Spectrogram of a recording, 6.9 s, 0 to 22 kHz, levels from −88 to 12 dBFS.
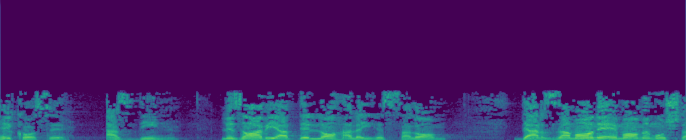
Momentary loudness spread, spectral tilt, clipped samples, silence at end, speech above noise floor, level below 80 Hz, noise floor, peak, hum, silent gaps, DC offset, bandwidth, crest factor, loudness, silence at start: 13 LU; -2.5 dB/octave; under 0.1%; 0 s; 33 dB; -54 dBFS; -52 dBFS; -4 dBFS; none; none; under 0.1%; 8 kHz; 16 dB; -18 LUFS; 0 s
